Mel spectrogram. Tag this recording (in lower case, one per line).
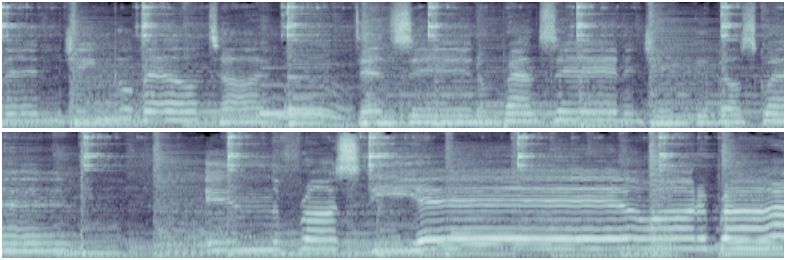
music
